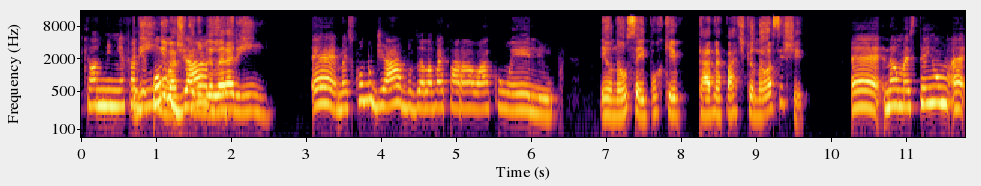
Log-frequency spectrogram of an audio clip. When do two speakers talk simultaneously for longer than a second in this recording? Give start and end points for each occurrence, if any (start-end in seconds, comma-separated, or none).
0.8-2.1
